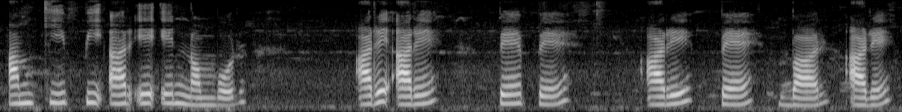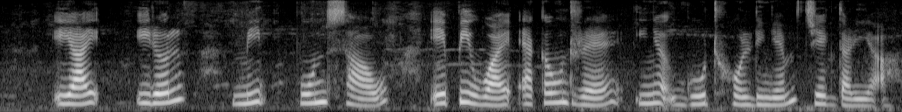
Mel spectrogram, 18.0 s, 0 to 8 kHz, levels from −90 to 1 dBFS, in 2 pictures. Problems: background sounds at intervals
